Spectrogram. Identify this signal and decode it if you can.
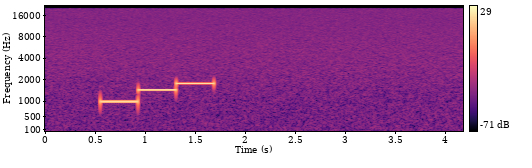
Telephone call progress tone (North American plan), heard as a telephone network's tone, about 980, 1430, 1800 Hz. Special information tone.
